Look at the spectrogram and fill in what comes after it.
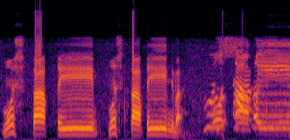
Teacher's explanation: Ya, ini qaf dengan kaf ini memang berdekatan. Qaf itu pangkal lidah sekali, kaf di depannya. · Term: huruf qaf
